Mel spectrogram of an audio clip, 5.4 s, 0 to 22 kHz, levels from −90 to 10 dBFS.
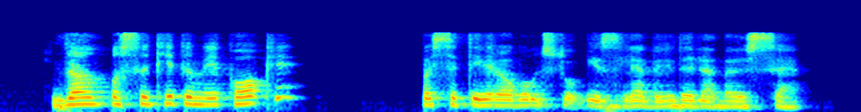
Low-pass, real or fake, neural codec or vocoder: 7.2 kHz; fake; codec, 16 kHz, 0.5 kbps, FunCodec, trained on Chinese and English, 25 frames a second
